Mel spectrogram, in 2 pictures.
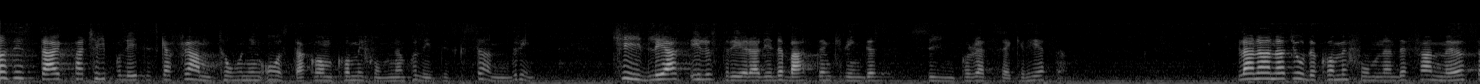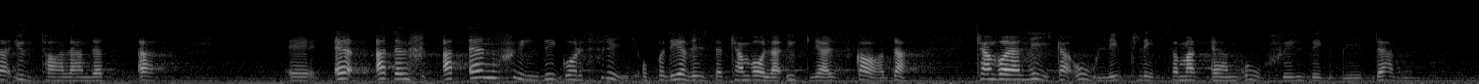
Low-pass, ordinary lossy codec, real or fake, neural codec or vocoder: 7.2 kHz; none; fake; codec, 16 kHz in and 24 kHz out, 1 kbps, XY-Tokenizer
